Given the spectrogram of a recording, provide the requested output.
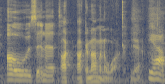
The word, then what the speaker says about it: Oconomowoc: one of my favorite Wisconsin towns is Oconomowoc, Oh yeah, which I has love showing 5 O's in it. Oconomowoc. Yeah. Yeah, Oconomowoc.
